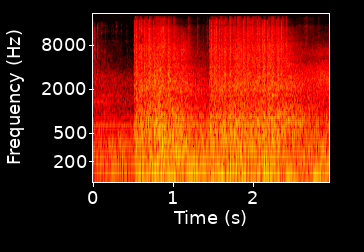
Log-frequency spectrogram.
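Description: Rapid gunfire bursts out in the video game Control, a dense, loud sustained rattle of shots that starts suddenly after a brief lull and carries on without pause.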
